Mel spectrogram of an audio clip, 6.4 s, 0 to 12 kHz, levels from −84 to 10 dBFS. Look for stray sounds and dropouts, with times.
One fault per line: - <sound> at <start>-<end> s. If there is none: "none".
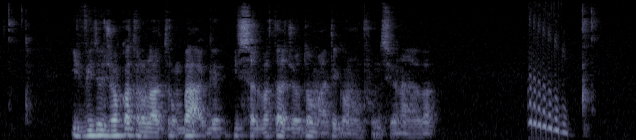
- chirp at 5.3-5.8 s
